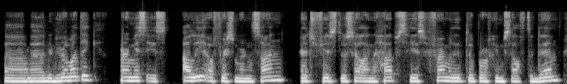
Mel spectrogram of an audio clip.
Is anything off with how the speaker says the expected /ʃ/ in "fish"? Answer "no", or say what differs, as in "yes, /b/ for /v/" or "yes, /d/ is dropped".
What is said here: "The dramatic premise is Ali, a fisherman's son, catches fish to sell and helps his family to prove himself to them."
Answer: yes, /s/ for /ʃ/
